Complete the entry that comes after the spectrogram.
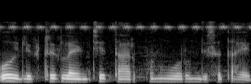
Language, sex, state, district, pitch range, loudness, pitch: Marathi, male, Maharashtra, Solapur, 125-135 Hz, -18 LUFS, 130 Hz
